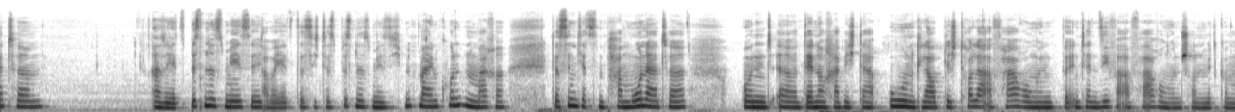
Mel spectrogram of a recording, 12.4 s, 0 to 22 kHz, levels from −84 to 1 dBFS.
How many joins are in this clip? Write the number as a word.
two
